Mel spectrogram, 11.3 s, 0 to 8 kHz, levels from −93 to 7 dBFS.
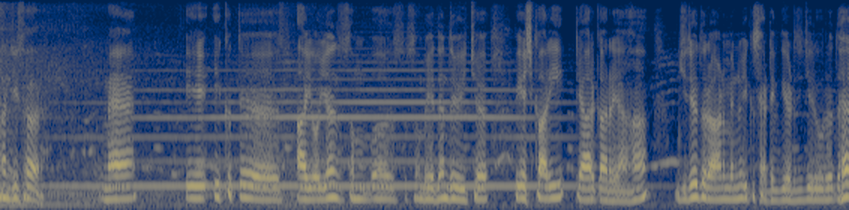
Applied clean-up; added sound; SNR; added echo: none; Wind instrument, woodwind instrument; 13 dB; none.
